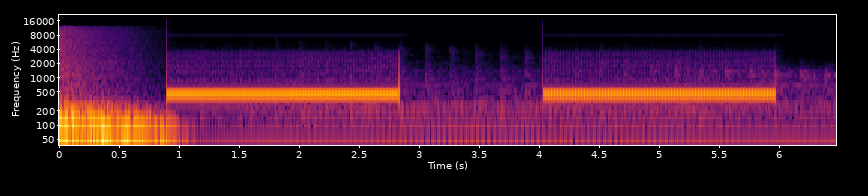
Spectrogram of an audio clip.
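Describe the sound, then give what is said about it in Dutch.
Ringback tone of an outgoing telephone call: two long, steady, mid-pitched tones of about two seconds each, separated by a silent gap and preceded by a short rustling noise. “Ik zal anders mijn trouwe historische privédetective Joost even bellen.”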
